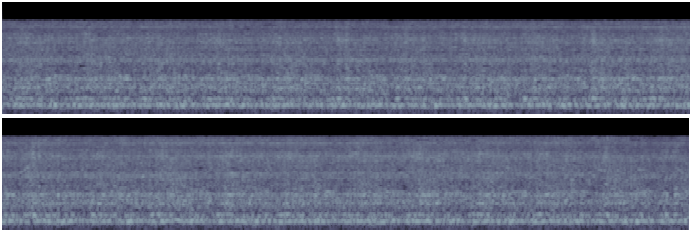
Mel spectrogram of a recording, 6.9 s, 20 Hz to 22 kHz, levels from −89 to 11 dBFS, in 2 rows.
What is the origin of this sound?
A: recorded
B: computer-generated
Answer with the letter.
A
